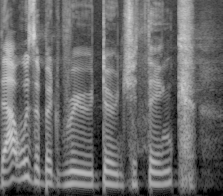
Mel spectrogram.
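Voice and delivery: very low, deep, angry voice. Retelling what the man who switched off the pub's power said, imitating a deep, angry voice. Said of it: "I can't do the deep, angry voice justice".

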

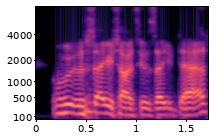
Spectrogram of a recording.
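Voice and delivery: ordinary delivery

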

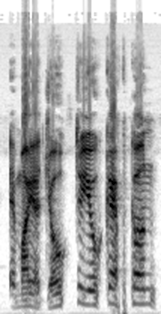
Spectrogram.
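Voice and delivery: rough, creaky, grating, rasping monster voice. Quoting a YouTuber's joke reaction to a Capcom trailer, in a Zamtrios voice. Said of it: "making a Zamtrios voice".

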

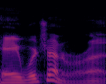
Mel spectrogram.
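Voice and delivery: ordinary talk

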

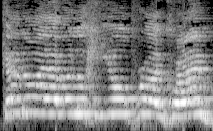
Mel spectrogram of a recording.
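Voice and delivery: booming yell, very high and very loud. Retelling a question to the person next to them: imitating own shout. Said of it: "You don't need to shout".

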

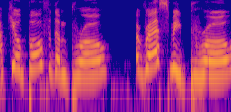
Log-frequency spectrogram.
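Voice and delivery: high, put-on, full dude-bro voice. Retelling a man confessing to a cop, in a bro dude voice. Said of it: "I want him to just be a Kyle bro dude".

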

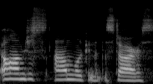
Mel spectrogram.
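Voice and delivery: ordinary delivery

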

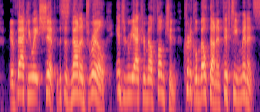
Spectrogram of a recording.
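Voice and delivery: loud, yelled announcement sounding like over a loudspeaker. Telling a story, act out a voice yelling over the ship's loudspeaker. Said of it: "a voice yells out over the loudspeaker".

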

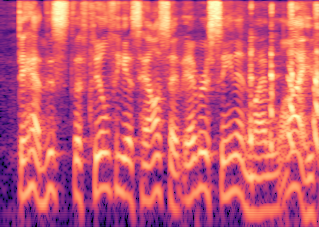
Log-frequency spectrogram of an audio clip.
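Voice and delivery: put-on little girl voice, high, loud, top of voice. Retelling a young daughter's outburst in a friend's house: imitating a child shouting. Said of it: "she shouted at the top of her voice".

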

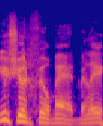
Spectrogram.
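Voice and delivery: deep, low chest voice, sound-alike impression. Scolding someone named Billy as a joke: sounding like Morgan Freeman. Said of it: "You sound like Morgan Freeman".

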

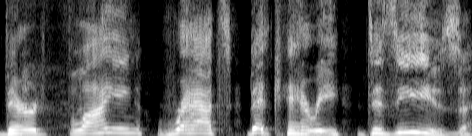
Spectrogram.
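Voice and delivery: thick New York accent, very slow, drawn out. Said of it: "the most New Yorker you've ever sounded".

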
